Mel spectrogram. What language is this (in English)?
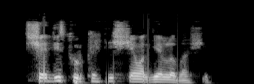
Georgian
